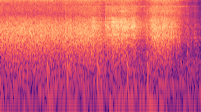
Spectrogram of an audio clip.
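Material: Nothing is struck.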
